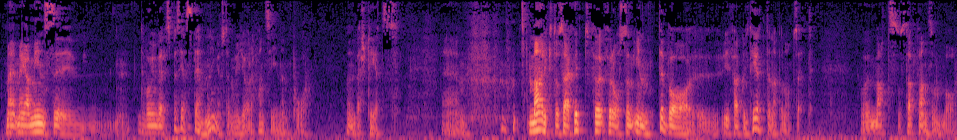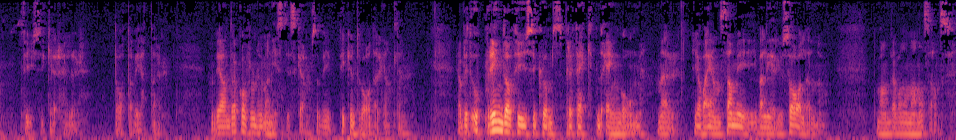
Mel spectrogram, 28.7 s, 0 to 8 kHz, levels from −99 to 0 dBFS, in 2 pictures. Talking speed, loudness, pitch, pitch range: 150 wpm, -29 LUFS, 105 Hz, 90-115 Hz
